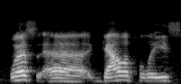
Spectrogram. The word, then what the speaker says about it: Gallipolis: bridge connects is Gallipolis, is the way it's pronounced. I know West Virginia terminology probably isn't Dave's strong suit. So Gallipolis and Kanawha County.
